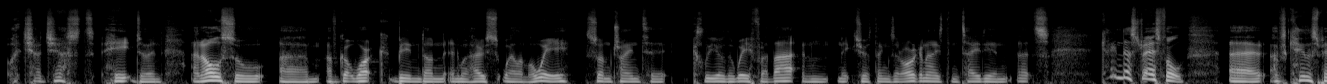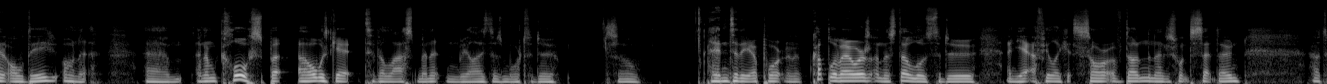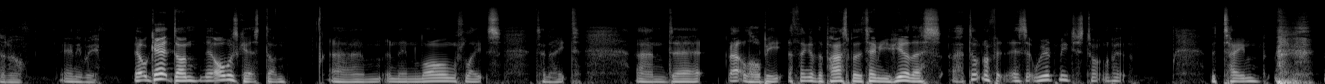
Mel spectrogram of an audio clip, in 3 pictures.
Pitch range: 130-155 Hz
